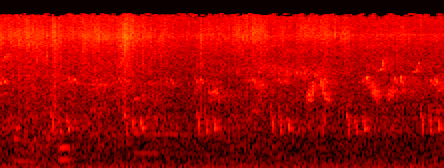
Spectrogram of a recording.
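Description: Birds calling around the pond: short clipped calls repeating about twice a second.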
